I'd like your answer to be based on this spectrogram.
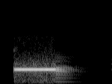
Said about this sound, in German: Wir freuen uns über alles, was ihr uns nach dem Piepton hinterlasst.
